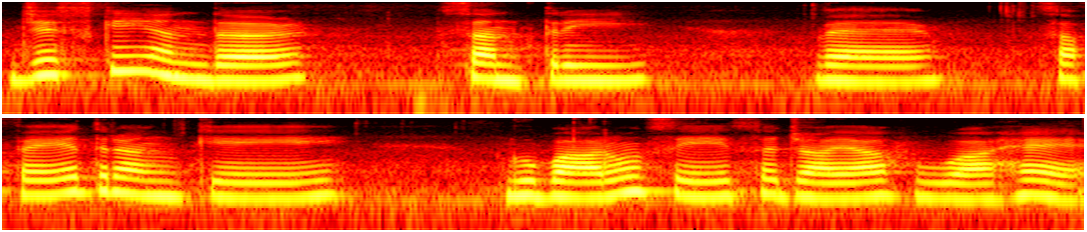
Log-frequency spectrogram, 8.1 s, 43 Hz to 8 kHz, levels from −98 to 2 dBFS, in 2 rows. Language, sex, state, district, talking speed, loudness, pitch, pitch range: Hindi, female, Punjab, Kapurthala, 90 wpm, -18 LUFS, 215 Hz, 205-225 Hz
